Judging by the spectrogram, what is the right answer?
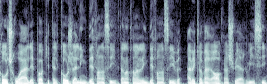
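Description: A man speaks at a very fast pace with hardly any pauses. His intonation is monotone and flat, at medium pitch. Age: 30s. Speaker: university football head coach. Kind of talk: interview.

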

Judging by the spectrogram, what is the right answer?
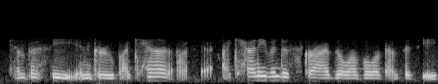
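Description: This is a woman speaking. There is noticeable noise behind her. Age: 40s. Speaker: anxiety support group volunteer. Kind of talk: interview testimony.

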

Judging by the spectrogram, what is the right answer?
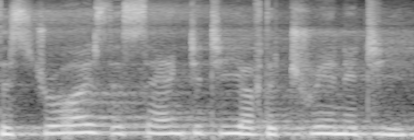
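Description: In a put-on character voice, a man speaks fairly slowly at a fairly high pitch with monotone, flat intonation. There is a slight echo. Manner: evil, villainous, exaggerated.

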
